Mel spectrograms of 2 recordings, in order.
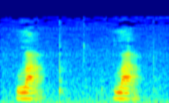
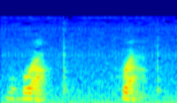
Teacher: relax a little and have a gentle rounding lap lap but with r your lips are more rounded and a little more tense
